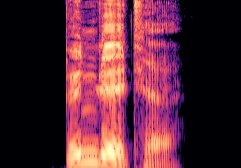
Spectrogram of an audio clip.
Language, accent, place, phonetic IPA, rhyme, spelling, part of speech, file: German, Germany, Berlin, [ˈbʏndl̩tə], -ʏndl̩tə, bündelte, verb, De-bündelte.ogg
- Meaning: inflection of bündeln: 1. first/third-person singular preterite 2. first/third-person singular subjunctive II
